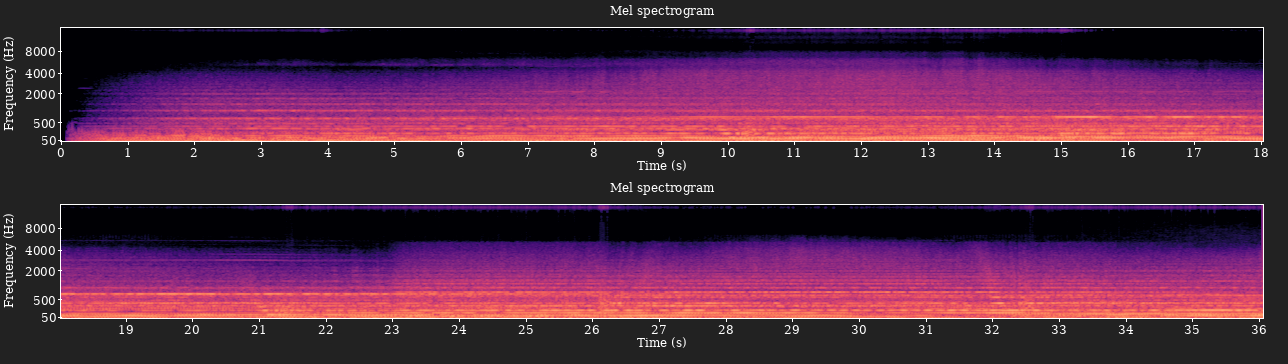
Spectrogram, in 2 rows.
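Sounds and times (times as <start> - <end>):
drone: 0.2 - 36.0.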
